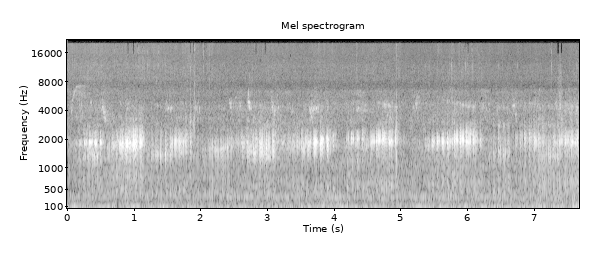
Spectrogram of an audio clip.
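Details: Boreal digging frogs calling in the garden at Ojukheon in Korea: repeated nasal, bleating calls that overlap in a steady chorus, with several callers answering one another about every second.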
